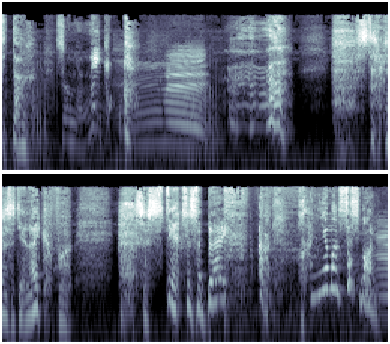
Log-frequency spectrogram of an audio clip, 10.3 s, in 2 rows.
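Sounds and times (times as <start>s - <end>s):
speech: 0.1s - 3.7s, 4.8s - 10.2s
cow mooing: 1.4s - 2.8s.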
